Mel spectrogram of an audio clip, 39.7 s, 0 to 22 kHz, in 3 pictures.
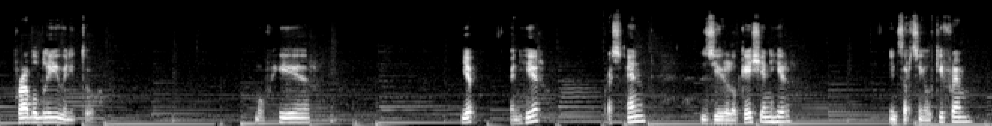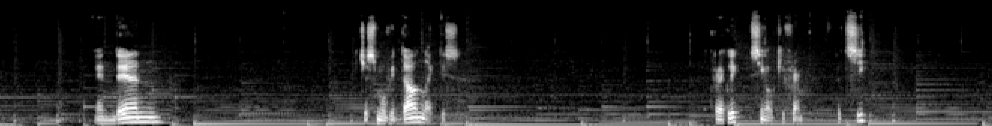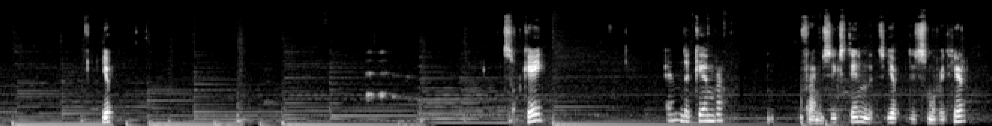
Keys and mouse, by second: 2.7 click, 3.5 Right, 3.9 Right, 4.2 Right, 4.4 Right, 4.7 Right, 4.9 Right, 5.5 Right, 8.1 n, 9.8 right click, 13.5 Right, 13.8 Right, 14.0 Right, 14.3 Right, 14.4 Right, 14.6 Right, 14.8 Right, 15.0 Right, 15.2 Right, 15.3 Right, 15.5 Right, 15.8 Right, 16.2 Right, 16.4 Right, 16.7 Right, 16.9 Right, 18.5 g, 18.8 z, 22.5 right click, 24.2 shift+Left, 24.6 space, 28.3 space, 33.1 super+s, 36.0 shift+Right, 36.3 Left, 36.3 click, 37.1 g, 37.4 z.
